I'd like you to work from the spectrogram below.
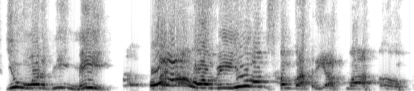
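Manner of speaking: mock the teen's loud, incensed protest; son going off on dad. Son arguing with his dad in a bathroom, heated and loud. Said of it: "him just going in on me".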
